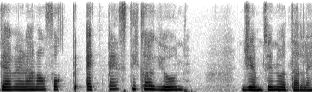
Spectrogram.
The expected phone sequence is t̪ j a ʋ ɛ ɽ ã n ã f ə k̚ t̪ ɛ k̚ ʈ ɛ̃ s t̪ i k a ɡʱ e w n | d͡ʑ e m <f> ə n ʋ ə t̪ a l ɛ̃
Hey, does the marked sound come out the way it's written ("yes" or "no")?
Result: no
